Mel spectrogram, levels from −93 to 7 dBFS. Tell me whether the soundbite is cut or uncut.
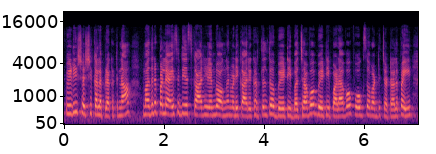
uncut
